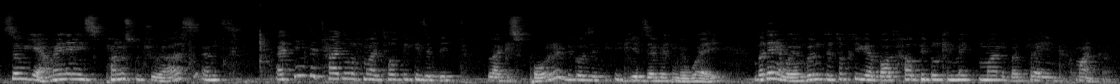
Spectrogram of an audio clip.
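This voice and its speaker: A man's voice: sits high, fast, few pauses, lo-fi sound, slight background noise. A young man from Greece with a Greek accent, giving a casual public science talk to a live audience in a pub. He is chatty and self-deprecating, using lots of fillers and repeated words. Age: young adult. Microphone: handheld microphone. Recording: echoey venue with faint background ambience.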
